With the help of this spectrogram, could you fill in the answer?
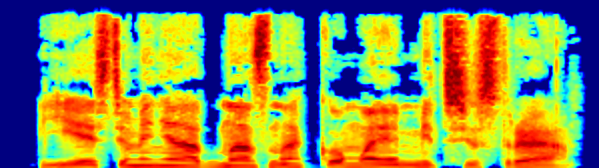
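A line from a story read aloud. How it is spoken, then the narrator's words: Thoughtful drawl. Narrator (Russian): протянул он задумчиво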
